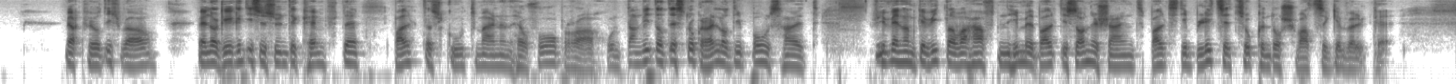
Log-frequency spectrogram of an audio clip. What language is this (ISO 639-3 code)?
deu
